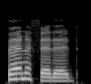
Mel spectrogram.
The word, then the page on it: benefitted: British English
